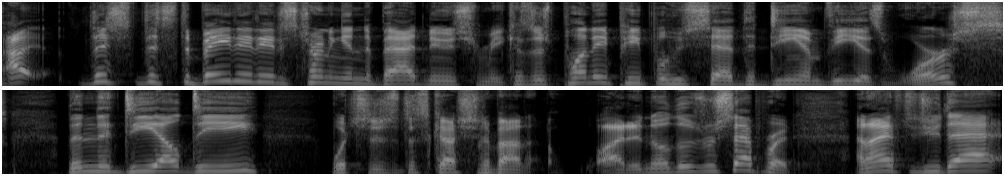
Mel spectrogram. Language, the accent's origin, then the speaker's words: English; Indiana, United States; now in Utah, United States; I'm from Indiana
